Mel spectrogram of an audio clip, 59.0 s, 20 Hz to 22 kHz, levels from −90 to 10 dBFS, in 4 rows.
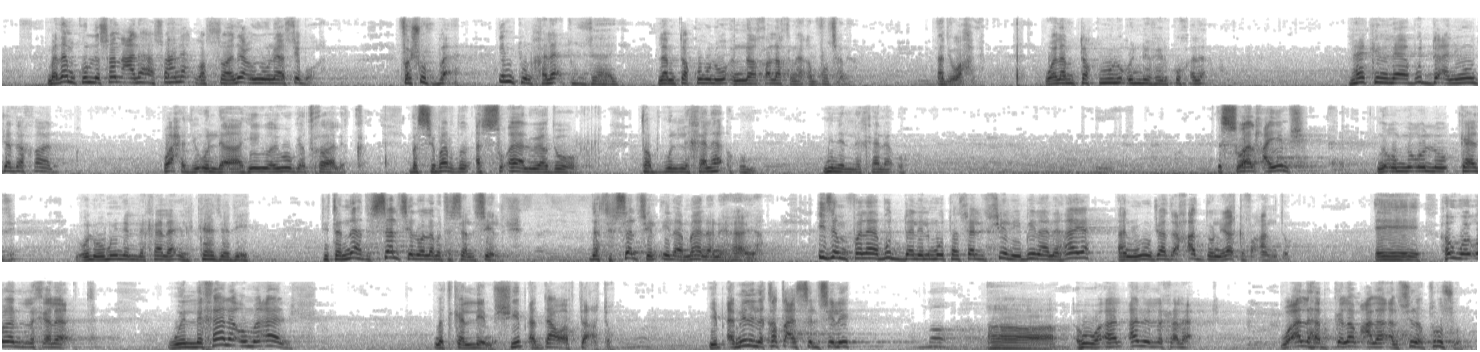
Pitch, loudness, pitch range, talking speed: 165 Hz, -18 LUFS, 150-195 Hz, 110 wpm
